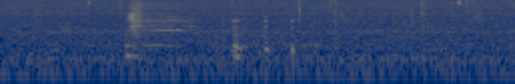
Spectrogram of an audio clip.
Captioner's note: laughing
